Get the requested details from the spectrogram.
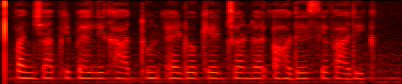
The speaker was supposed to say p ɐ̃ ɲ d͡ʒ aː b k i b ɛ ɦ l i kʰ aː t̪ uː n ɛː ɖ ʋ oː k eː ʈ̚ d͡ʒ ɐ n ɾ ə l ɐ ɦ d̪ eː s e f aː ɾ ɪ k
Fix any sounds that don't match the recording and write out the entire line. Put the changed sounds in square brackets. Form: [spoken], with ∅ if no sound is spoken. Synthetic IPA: p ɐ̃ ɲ d͡ʒ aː b k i [p] ɛ ɦ l i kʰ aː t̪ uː n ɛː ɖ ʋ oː k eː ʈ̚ d͡ʒ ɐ n ɾ ə l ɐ ɦ d̪ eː s e f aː ɾ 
